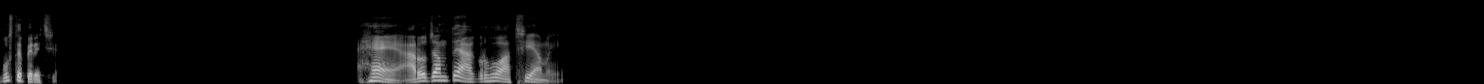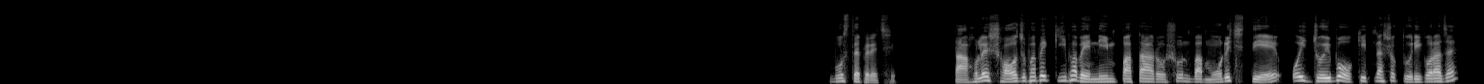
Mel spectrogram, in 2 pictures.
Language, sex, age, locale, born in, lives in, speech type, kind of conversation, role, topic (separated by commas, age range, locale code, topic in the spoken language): Bengali, male, 25-29, bn-BD, Bangladesh, Bangladesh, read, expert-assistant, asker, কৃষি খাতে বর্জ্য ব্যবস্থাপনার প্রয়োজনীয়তা কী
